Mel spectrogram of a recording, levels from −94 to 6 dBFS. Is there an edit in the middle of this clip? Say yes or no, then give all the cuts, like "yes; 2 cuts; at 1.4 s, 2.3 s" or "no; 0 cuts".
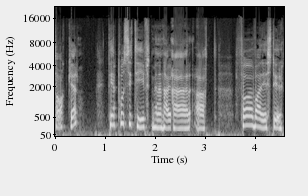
yes; 2 cuts; at 1.2 s, 2.3 s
